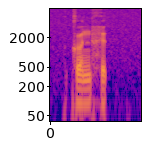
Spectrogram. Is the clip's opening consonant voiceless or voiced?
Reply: voiceless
